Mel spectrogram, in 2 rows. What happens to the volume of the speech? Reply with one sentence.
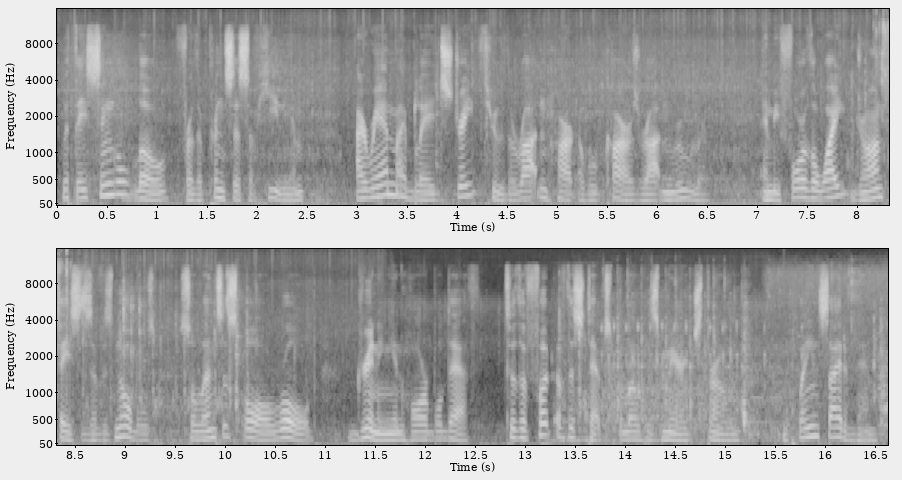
The loudness of the speech stays about the same.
